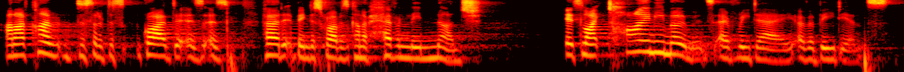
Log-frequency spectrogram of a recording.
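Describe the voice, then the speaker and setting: A woman in her thirties, a pastor, giving a sermon in a church in a measured, reflective, conversational way. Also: mid-range voice, pushed and bright. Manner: measured, reflective, conversational preaching with small restarts. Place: church sanctuary. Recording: long church reverb.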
